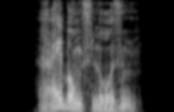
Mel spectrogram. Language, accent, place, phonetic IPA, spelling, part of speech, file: German, Germany, Berlin, [ˈʁaɪ̯bʊŋsˌloːzn̩], reibungslosen, adjective, De-reibungslosen.ogg
- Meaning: inflection of reibungslos: 1. strong genitive masculine/neuter singular 2. weak/mixed genitive/dative all-gender singular 3. strong/weak/mixed accusative masculine singular 4. strong dative plural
